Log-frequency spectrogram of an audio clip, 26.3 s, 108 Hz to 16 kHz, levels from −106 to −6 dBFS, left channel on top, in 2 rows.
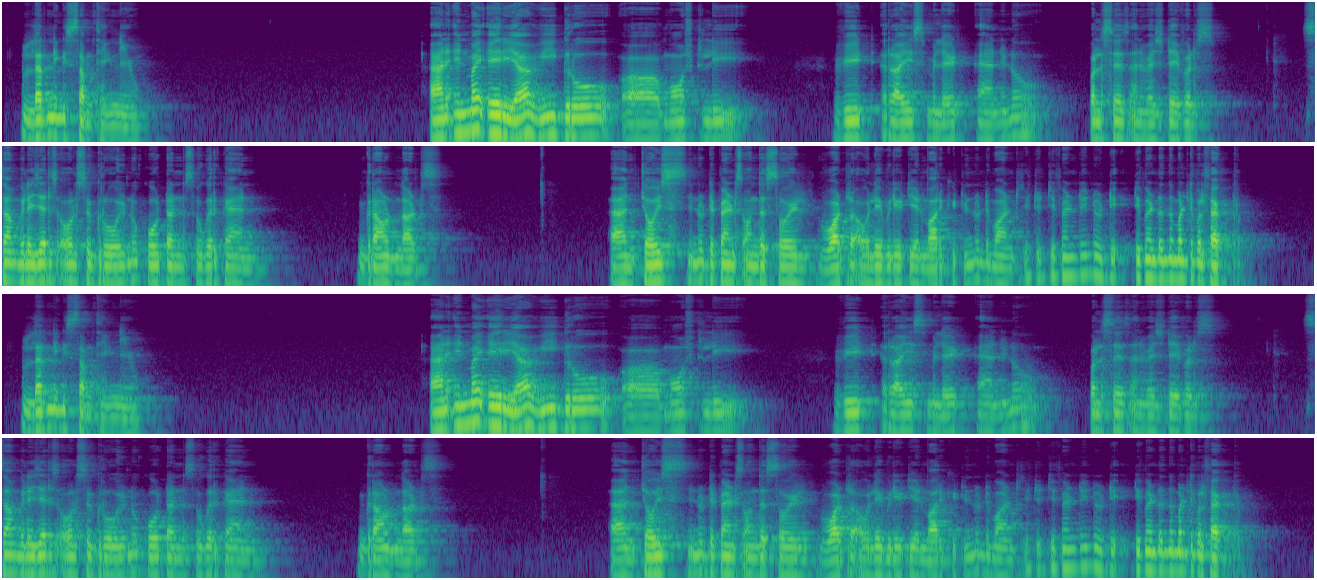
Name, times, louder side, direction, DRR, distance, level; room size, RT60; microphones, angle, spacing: voice 1, 0.2-1.4 4.3-7.4 8.3-10.4 10.9-12.1 13.0-15.7 16.7-17.4 19.2-25.3, left 3 dB, 40° left, 11 dB, 0.7 m, -31 dB
15.5 x 14.0 x 2.5 m, 0.70 s
head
